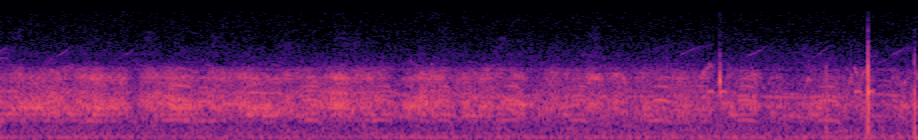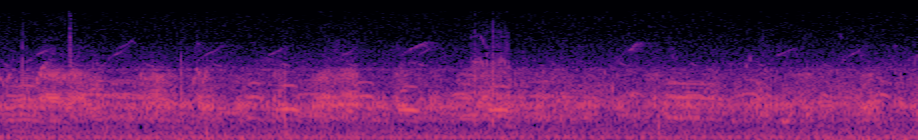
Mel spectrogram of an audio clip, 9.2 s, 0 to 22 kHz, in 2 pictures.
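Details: Flock of over 6000 Greater flamingos fishing in the lagoons of Mannar Island, Sri Lanka, during the December–March dry season: thick, ceaseless honking chatter, with an isolated click near the middle.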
